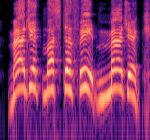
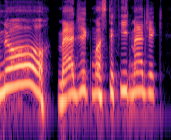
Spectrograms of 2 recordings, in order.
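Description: First: High, drawn-out cartoon uncle; imitating a cartoon uncle's catchphrase, high-pitched; Uncle impression. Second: High mock yell, cartoon uncle; hammed-up high cry with a long NO; Uncle impression. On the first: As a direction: chant it high and slow like a fussy cartoon uncle. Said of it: "Uncle just keeps going". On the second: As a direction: pitch it way up, imitating an insistent cartoon uncle. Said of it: "And yelling it".

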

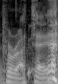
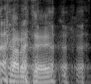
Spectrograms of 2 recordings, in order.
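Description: First: Said in the usual way. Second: Karate said through a laugh. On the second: Real, not acted. Podcaster repeats karate, laughing. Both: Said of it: "laughs karate".

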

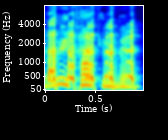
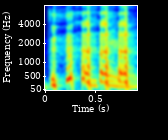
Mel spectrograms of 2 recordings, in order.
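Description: First: A lighter, rising incredulous repeat; milder mock disbelief. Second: Loud mock outrage, pitch jumped high; mock outraged yell. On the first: Host repeats the question to cohost, milder mock disbelief. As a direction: ask again, half laughing. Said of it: "repeated question, milder take". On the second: Podcast host fakes outrage at cohost, loud mock yell. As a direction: shout it in exaggerated disbelief. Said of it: "repeated mock-offended question". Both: Shown as a demonstration.

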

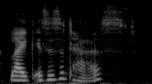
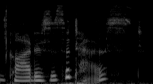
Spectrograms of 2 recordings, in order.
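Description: First: Said in the usual way. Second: Whispered, softer plea to the sky; exasperated whisper. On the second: Real, not acted. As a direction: breathe it out like a private prayer, worn out. Asking God in exasperation.

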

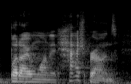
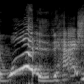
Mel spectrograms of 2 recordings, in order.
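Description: First: Said in the usual way. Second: High, slow line with a voice crack. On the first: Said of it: "one of my lines is". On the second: Shown as a demonstration. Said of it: "I had a voice crack".

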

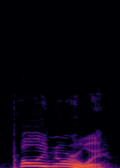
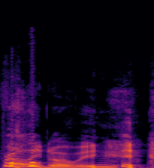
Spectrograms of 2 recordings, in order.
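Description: First: High joking aside. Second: Laughing echo. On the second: Repeats laughing. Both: Real, not acted.

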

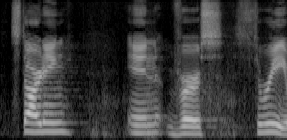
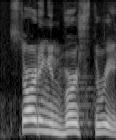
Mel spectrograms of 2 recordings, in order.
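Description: First: Slow, spaced-out repeat. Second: Said in the usual way. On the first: Shown as a demonstration. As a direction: stretch each word out slowly. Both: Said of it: "Philippians chapter one, starting in verse three".

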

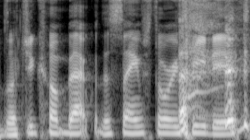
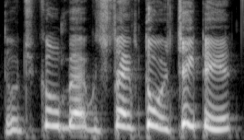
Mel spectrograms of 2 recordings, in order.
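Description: First: Raised, louder scolding in a retelling; mock scolding. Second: Very high-pitched, hammed-up warning; exaggerated mock scolding. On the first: Retelling Future warning as he walks away, mock scolding. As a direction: imitate a telling-off with laughter at the end. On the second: Repeating [name]'s warning for laughs, squeaky mock scolding. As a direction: squeal the telling-off as a silly imitation.

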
